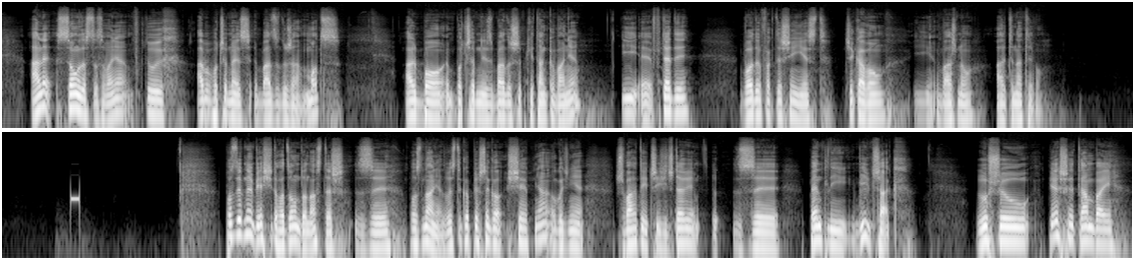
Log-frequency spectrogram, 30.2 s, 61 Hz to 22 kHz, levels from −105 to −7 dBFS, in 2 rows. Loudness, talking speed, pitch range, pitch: -19 LUFS, 90 wpm, 100-125 Hz, 110 Hz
